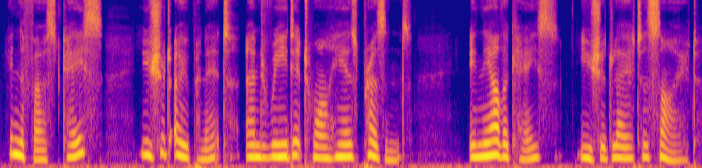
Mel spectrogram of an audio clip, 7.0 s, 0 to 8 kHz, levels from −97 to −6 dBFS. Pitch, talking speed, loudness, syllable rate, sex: 205 Hz, 205 wpm, -19 LUFS, 5.4 syllables/s, female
